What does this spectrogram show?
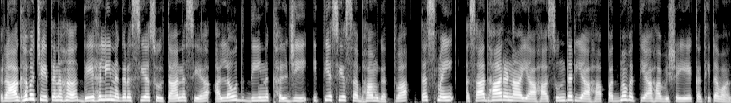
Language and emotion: Sanskrit, neutral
